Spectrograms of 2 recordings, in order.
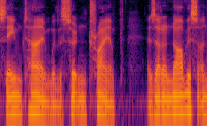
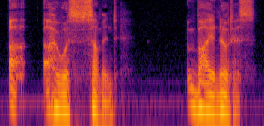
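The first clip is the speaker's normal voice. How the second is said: faltering; 4 semitones higher, 5 dB louder than usual. A narrator's reading. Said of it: "Raskolnikov faltered".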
